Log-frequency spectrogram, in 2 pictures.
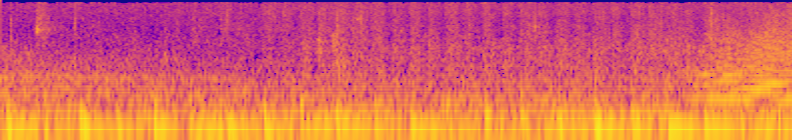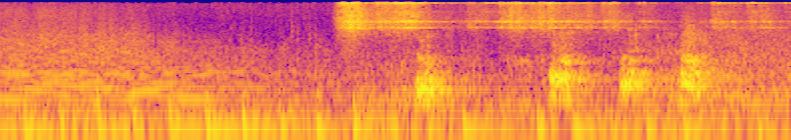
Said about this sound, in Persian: خدای من، اون سگه یا گودزیلا؟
